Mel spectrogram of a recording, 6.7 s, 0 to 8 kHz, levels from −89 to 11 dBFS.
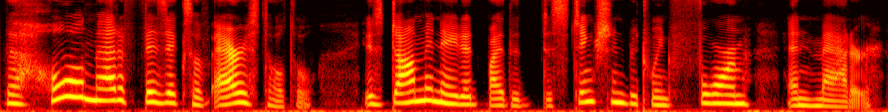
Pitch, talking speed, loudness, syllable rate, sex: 235 Hz, 125 wpm, -19 LUFS, 4.7 syllables/s, female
